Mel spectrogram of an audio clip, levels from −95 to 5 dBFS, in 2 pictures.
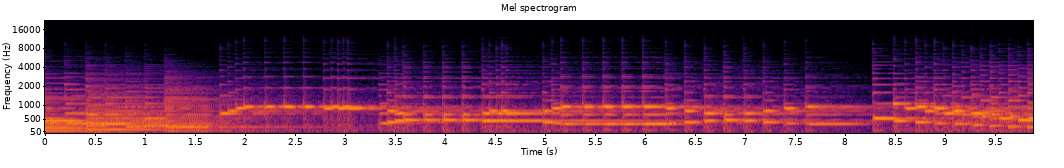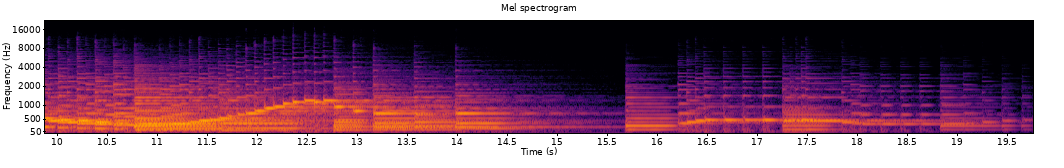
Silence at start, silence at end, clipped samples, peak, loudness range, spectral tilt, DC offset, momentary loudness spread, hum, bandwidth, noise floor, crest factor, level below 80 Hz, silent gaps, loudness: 0 s; 0.05 s; under 0.1%; -6 dBFS; 10 LU; -8.5 dB/octave; under 0.1%; 15 LU; none; 9.4 kHz; -50 dBFS; 16 dB; -50 dBFS; none; -24 LUFS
